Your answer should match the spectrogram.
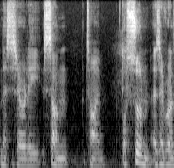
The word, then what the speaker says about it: Son: Son.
